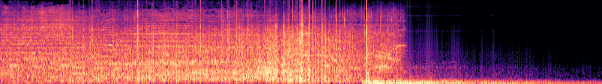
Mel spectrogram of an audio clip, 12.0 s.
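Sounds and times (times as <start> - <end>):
music: 0.0 - 4.3, 7.2 - 12.0
fireworks bursting and crackling: 0.0 - 8.2.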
